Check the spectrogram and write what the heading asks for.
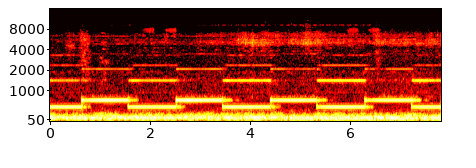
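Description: Railway level-crossing warning alarm sounding a repeating two-tone chime, a lower and a higher tone alternating about once a second, signalling an approaching train. A steady low rumble runs underneath.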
